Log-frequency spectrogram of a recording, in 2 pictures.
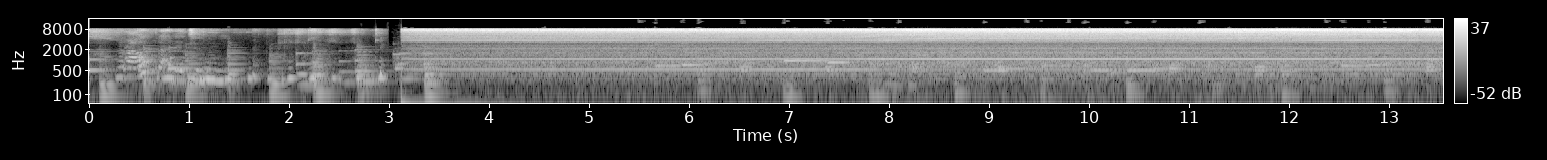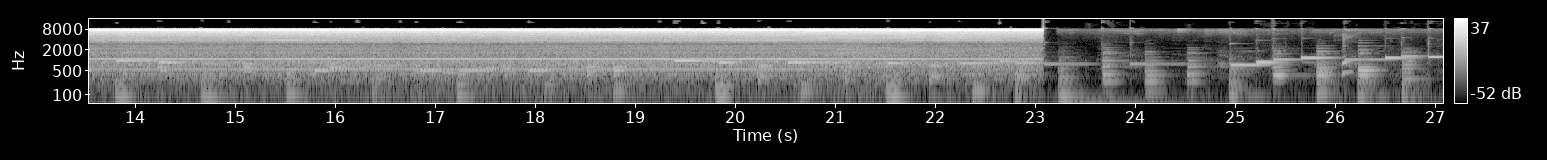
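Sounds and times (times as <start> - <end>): faint background music: 0.0 - 3.1
hair dryer blowing: 3.1 - 23.1.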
